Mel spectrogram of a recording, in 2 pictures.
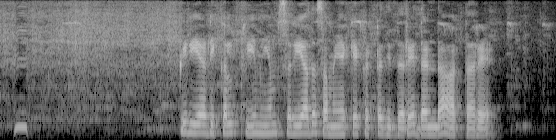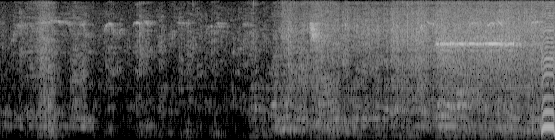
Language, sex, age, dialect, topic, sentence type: Kannada, female, 56-60, Mysore Kannada, banking, statement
